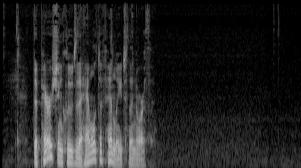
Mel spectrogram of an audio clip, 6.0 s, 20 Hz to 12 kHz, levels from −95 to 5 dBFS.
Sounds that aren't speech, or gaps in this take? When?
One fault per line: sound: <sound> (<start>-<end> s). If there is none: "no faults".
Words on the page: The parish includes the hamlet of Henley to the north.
no faults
